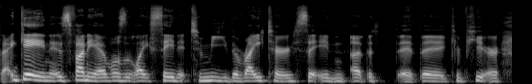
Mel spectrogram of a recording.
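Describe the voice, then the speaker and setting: A woman with an unremarkable speaking voice talks at a fairly quick pace with hardly any pauses, fairly low pitch, and fairly even intonation. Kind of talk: casual interview chat. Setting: studio.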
